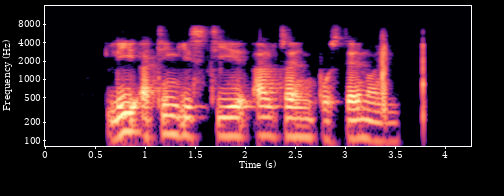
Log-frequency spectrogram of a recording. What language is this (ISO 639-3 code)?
epo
